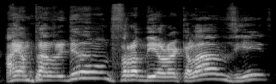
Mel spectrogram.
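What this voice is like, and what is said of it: Exaggerated offensive French accent. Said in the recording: “Just the most offensive French accent possible.”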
